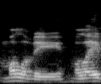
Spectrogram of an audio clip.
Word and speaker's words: Mullavey: Now we're going to bring out our next guest, who is Greg Mullavey. I think is how we pronounce it. Mullavey. Hello. Mullavey it is. It's Irish.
